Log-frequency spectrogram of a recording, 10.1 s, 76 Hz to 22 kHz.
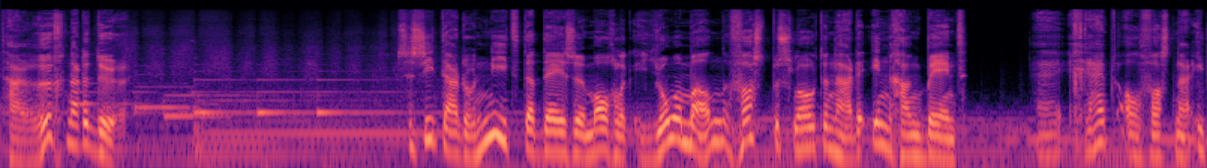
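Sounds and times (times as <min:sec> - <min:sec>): background music: 0:00.0 - 0:10.0
cloth wiping counter: 0:00.6 - 0:03.8.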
